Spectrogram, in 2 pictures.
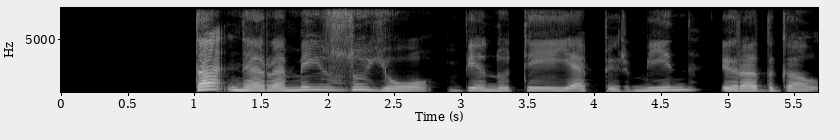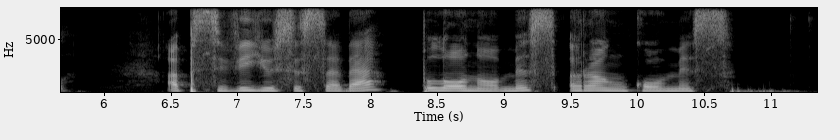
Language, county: Lithuanian, Klaipėda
